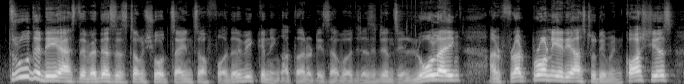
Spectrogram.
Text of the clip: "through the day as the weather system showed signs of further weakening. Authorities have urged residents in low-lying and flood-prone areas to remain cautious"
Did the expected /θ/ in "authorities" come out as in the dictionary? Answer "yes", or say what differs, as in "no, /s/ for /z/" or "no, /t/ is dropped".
no, /t/ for /θ/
